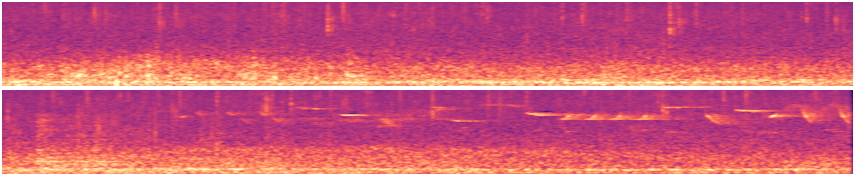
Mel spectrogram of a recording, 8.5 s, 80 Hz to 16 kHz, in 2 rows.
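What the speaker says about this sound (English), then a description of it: "Hope this rain lets up soon." Steady heavy rain pours throughout with a deep rumble of thunder underneath, constant and close, with a few faint bird chirps high above, in the video game Fallout 4.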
